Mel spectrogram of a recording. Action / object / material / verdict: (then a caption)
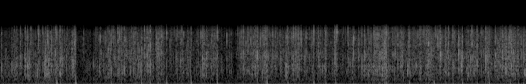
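scrape / plastic-film makeup bag / plastic film / none. A small, hollow makeup bag made of recycled plastic sachet film lies flat while the fingertips and nails of both hands scratch and pinch it. The result is a dense, continuous stream of bright, crisp crinkling and crackling with quick snaps and very little low end.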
